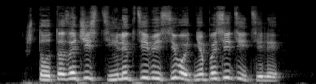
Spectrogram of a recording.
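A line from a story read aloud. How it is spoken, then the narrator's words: Displeased grumble. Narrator (Russian): Недовольно буркнула Дора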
